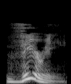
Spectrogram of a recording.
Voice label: "veery", pronounce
